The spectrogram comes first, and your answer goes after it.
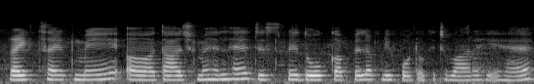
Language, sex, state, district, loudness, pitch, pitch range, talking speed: Hindi, female, Gujarat, Valsad, -18 LUFS, 215 Hz, 205-220 Hz, 155 wpm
